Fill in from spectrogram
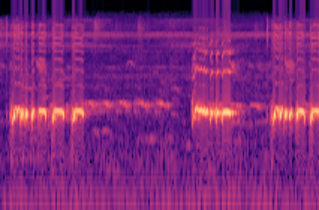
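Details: Local zebra dove with a large voice, used as a morning and evening lure for other doves; a quick stuttering coo phrase with a long level tail, a sustained coo, then another burst of rapid clipped notes.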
